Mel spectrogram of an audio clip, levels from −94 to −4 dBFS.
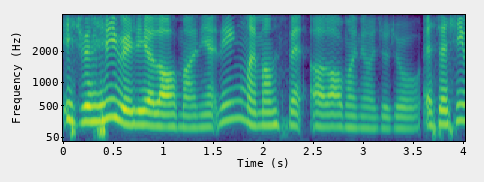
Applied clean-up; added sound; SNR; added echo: none; none; none; none.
